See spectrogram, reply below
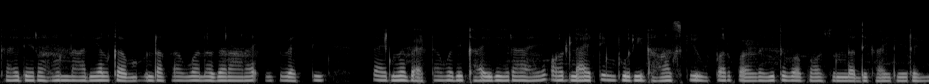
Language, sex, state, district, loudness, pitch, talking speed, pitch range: Hindi, female, Uttar Pradesh, Budaun, -33 LUFS, 185 Hz, 245 wpm, 180-190 Hz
